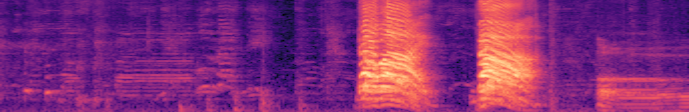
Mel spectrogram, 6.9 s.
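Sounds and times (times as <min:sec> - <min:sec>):
backing vocals on AKG microphone: 0:03.6 - 0:05.4.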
